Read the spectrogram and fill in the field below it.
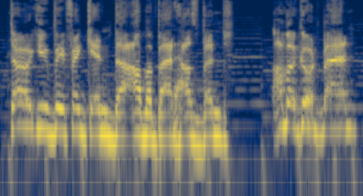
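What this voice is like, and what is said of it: Cockney goblin voice. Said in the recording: “I'm doing a fucking Cockney goblin accent.”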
